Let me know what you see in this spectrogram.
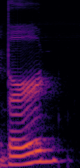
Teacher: I'm stopping the air, I'm lifting my tongue for that D, but I'm not letting it back out. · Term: unreleased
